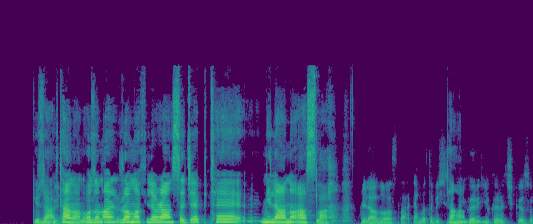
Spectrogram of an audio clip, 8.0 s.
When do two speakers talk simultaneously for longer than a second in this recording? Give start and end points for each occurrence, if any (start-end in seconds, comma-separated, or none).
0.6-1.9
